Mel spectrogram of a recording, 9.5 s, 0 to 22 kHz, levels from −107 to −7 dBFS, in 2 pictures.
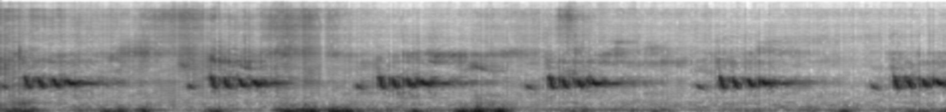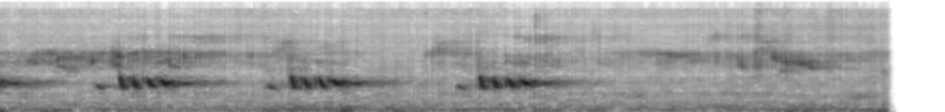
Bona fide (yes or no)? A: no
